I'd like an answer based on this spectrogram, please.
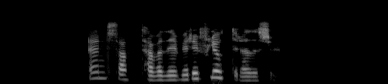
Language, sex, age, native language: Icelandic, female, 20-29, Icelandic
